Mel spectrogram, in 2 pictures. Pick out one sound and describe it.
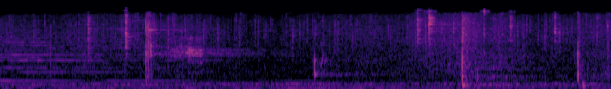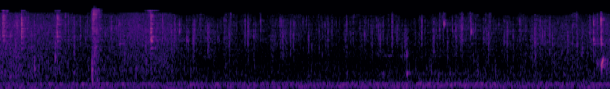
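A fire crackles and pops nearby.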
